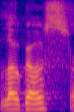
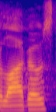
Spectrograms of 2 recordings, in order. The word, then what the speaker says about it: logos: You know, we know the one logos or lagos, depending on how you want to pronounce it. And I've heard Greek scholars pronounce it both ways, so go figure.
